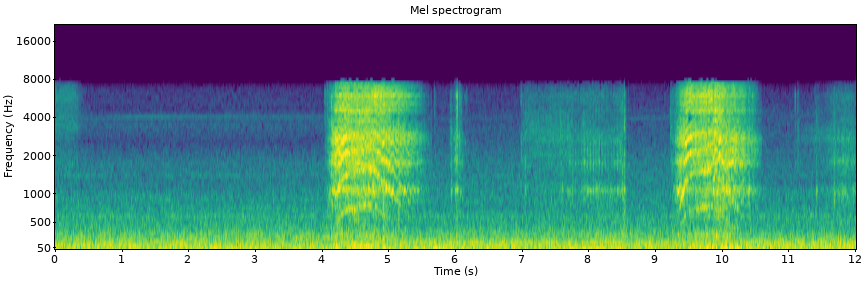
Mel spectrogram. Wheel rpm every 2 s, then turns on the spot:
0, 0, 50, 0, 40, 20.
none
